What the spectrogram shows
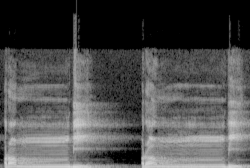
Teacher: fathah tanwin yang bertemu ba, namanya bacaan iklab, membalikkan seperti bertemu dengan mim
